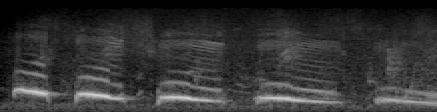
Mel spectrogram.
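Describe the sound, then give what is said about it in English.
A greater roadrunner calling: five low, dovelike coos, each sliding downward in pitch, evenly spaced and fairly loud, with the last one softer and no voices present. “New Mexico elected the Greater Roadrunner, a quirky emblem of the Southwest.”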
